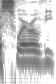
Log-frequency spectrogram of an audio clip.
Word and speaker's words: Suero: By the way, that's spelled S-U-E-R-O, Swero, V-I-V, V. It's the French pronunciation.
